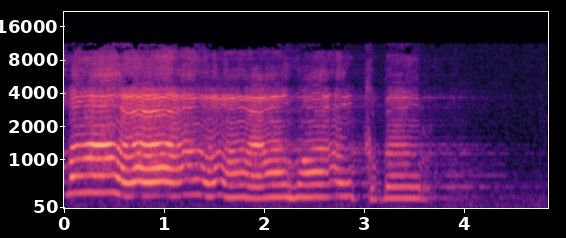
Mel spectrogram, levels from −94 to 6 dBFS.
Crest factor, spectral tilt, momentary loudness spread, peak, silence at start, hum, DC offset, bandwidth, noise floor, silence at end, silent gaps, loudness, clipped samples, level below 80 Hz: 16 dB; -0.5 dB/octave; 18 LU; -4 dBFS; 0 s; none; under 0.1%; 11.5 kHz; -59 dBFS; 1.2 s; none; -17 LUFS; under 0.1%; -68 dBFS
